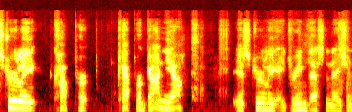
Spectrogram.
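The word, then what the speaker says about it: Capurganá: The little seafront town of Capergana. See that little grave over the N? It means it's pronounced like the first N in onion.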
